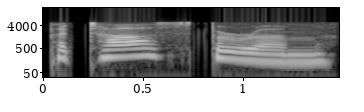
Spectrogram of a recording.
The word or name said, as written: pittosporum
